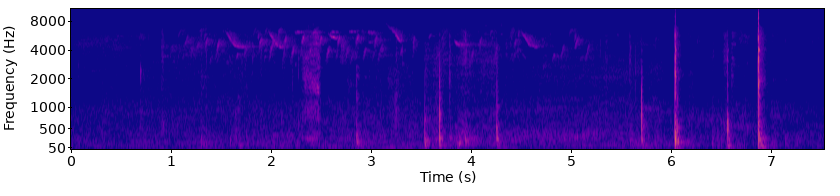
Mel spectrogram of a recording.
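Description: Small birds chirping, with a series of sharp knocks in the second half, the loudest two near the end, as a plywood jig plate is handled and set down on an MDF worktop.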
